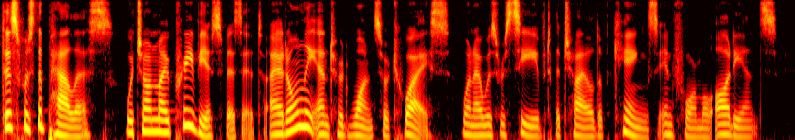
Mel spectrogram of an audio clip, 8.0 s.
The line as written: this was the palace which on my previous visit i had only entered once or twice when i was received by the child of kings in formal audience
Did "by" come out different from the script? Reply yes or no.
yes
